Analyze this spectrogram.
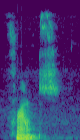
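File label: "frounce", British English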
